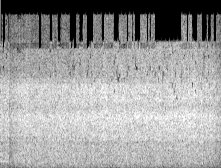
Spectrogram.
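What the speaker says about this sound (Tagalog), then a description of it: "rumagasa ang kulay tsokolating baha na may tangay na sandamakmak na kahoy at sanga ng puno" A chocolate-brown flash flood surges down a dike in Barangay Labangal, General Santos City, carrying masses of wood and tree branches, a loud continuous roaring rush of water with no voices.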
